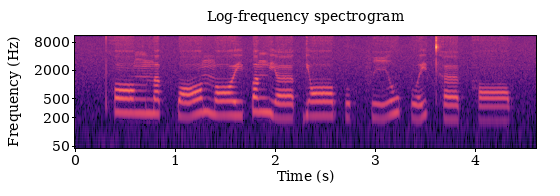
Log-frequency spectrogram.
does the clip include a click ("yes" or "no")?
no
